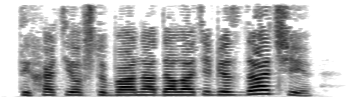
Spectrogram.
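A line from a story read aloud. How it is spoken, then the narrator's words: Yelling. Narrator (Russian): орал Дрозд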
